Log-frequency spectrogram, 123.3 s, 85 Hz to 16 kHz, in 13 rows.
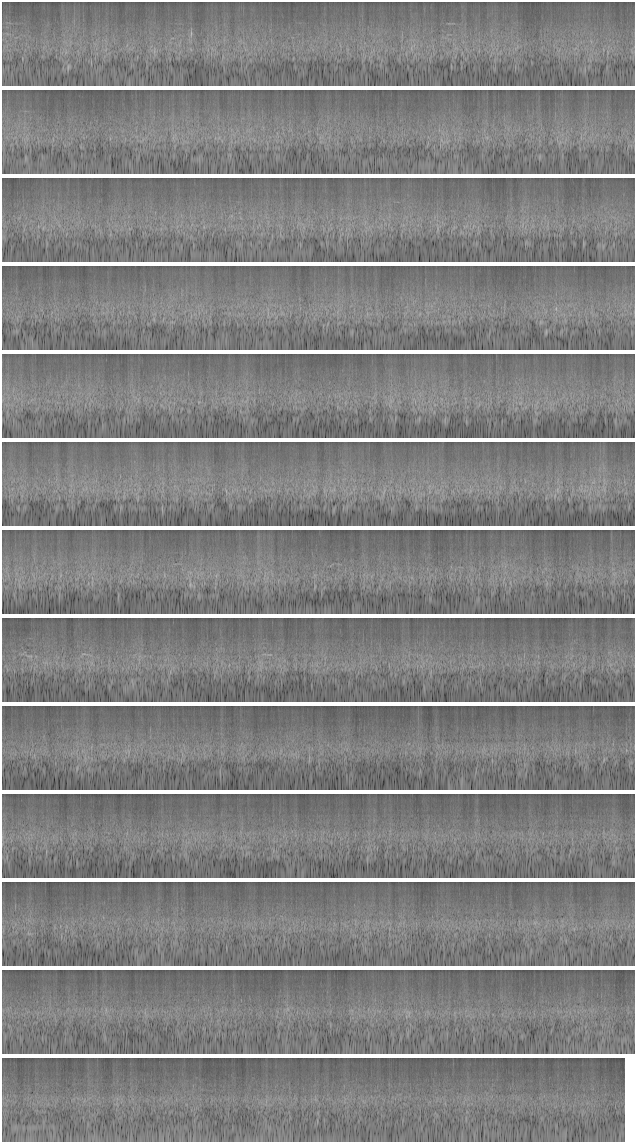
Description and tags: Water Gushing out of Freighter
24, a, bit, D50, Freighter, Gushing, pattern, PCM, recorded, Sony, Water, xy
